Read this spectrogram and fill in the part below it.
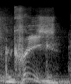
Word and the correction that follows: Keurig: Keurig. – Keurig. – Keurig. Yeah. You don't even know how to say it.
